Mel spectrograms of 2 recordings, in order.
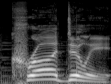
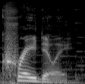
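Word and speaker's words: Cradily: of illa me say this is one of the strange ones because the s in the proper pronunciation sounds like a crud dilly instead of cradle II banette instead of beignet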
